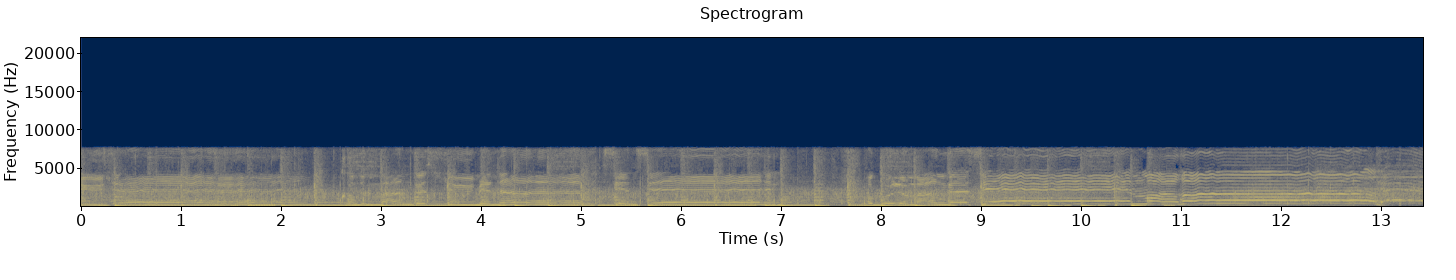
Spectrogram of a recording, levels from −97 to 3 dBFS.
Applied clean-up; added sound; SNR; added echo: none; Applause; 11 dB; none.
